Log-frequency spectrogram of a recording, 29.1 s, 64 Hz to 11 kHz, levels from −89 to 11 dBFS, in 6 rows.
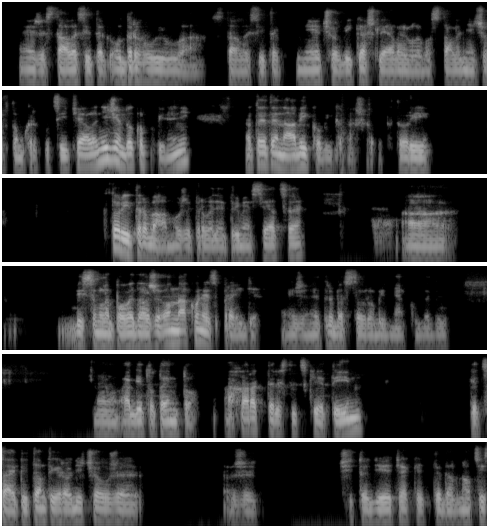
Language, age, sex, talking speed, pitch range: Slovak, 30-49, male, 155 wpm, 85-95 Hz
